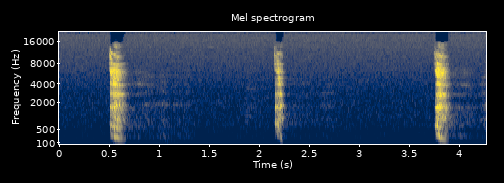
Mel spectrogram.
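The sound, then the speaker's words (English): Three short, sharp gasps for air, spaced roughly a second and a half apart, each a harsh, breathy burst followed by quiet, like someone straining desperately to breathe, given as a demonstration of fighting and gasping for air. “So you have to fight and gasp for even the tiniest bit of air in hell.”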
